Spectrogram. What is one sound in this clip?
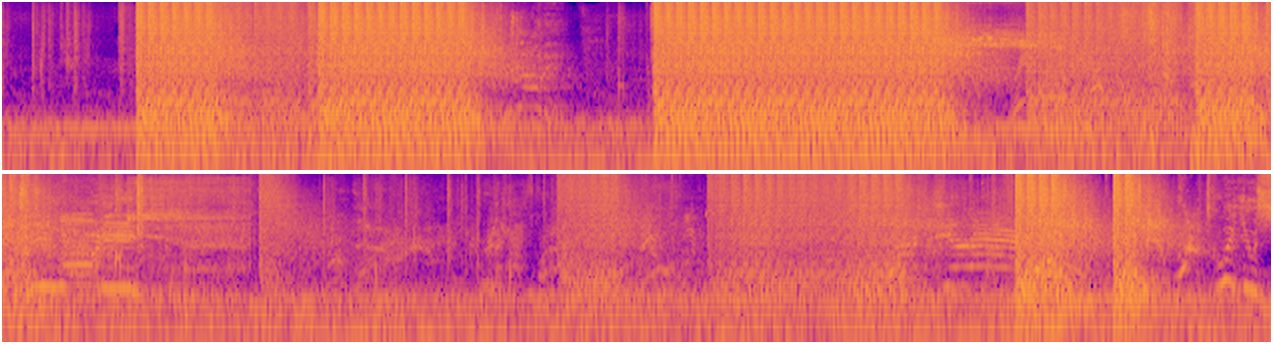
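An automatic rifle fires rapid, loud bursts.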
